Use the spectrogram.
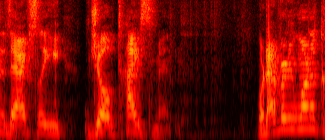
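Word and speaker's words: Theismann: okay with it it's actually supposed to be pronounced tyman so it was a lie the whole time it wasn't thean it's not Theisman the proper pronunciation is actually Joe tysman whatever you want to call him he's a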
